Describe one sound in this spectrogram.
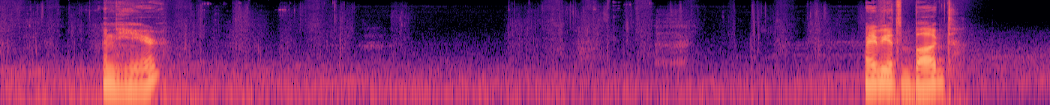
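A man speaks briefly and loudly into a close microphone.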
